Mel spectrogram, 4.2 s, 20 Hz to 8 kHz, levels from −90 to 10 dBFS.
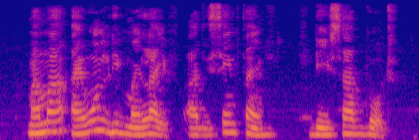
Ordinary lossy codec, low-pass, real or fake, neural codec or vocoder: none; 7.2 kHz; real; none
